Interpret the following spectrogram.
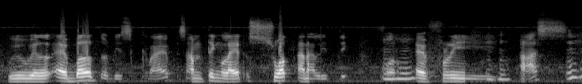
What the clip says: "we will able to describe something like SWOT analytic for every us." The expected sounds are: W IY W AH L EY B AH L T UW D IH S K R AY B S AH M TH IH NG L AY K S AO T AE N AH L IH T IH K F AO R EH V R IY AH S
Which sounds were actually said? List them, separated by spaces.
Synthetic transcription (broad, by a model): W IY W AH L EY B AH L T UW D IH S K R AY B S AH M T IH NG L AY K S AO T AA N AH L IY T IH K F AO R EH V R IY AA S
